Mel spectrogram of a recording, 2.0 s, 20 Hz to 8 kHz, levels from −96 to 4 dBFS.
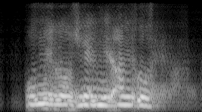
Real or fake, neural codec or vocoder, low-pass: fake; codec, 16 kHz, 0.5 kbps, FreqCodec, smaller model; 7.2 kHz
